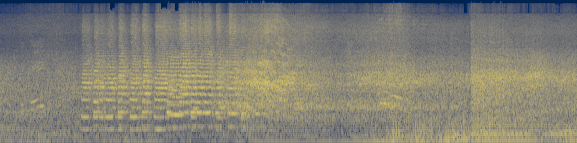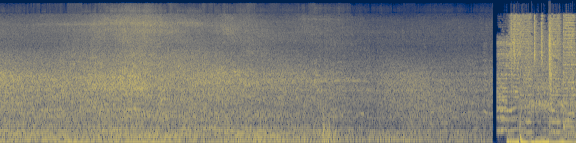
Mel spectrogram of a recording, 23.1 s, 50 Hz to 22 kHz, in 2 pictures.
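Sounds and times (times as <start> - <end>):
bus engine and road noise: 0.0 - 21.5
musical bus horn melody: 1.6 - 5.6, 21.5 - 23.0.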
